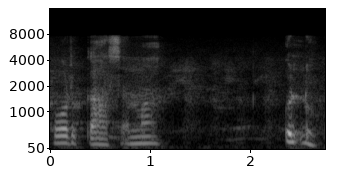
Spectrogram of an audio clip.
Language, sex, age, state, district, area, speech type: Manipuri, female, 45-60, Manipur, Kangpokpi, urban, read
